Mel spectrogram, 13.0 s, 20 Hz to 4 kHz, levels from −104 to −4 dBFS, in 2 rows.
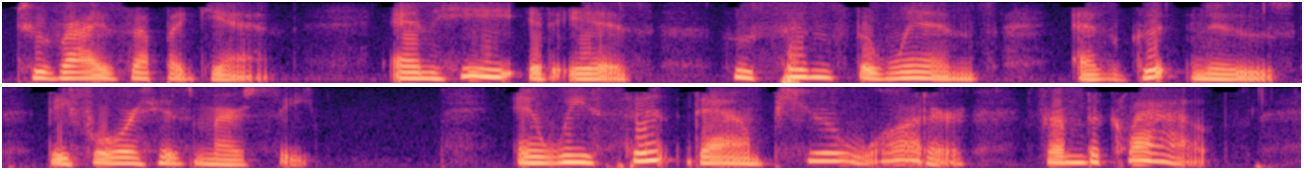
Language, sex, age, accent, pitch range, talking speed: English, female, 60-79, American, 155-210 Hz, 125 wpm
